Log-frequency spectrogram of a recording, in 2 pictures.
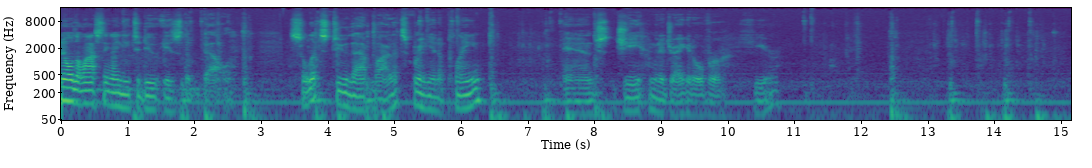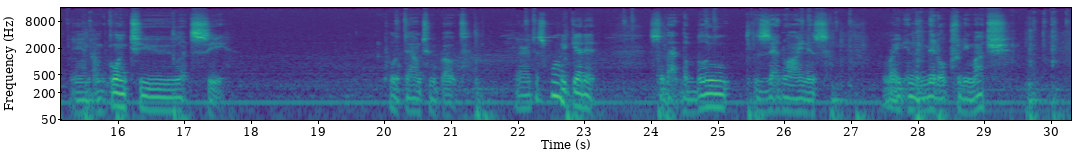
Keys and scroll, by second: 2.7 KP_1, 4.7 shift+a, 6.4 Tab, 8.0 g, 12.4 KP_1, 16.8 g, 21.4 g, 22.7 g, 24.1 g, 25.4 g.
